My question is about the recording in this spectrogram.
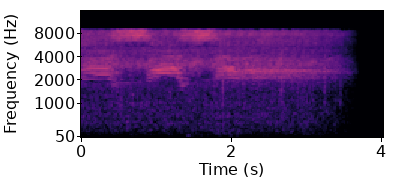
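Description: Faint, high-pitched chirring ambience with a warbling, repeating pattern. It fades out to silence shortly before the end.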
